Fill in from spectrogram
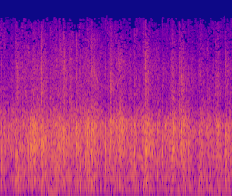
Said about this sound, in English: We really thank God. A round of applause for the word.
